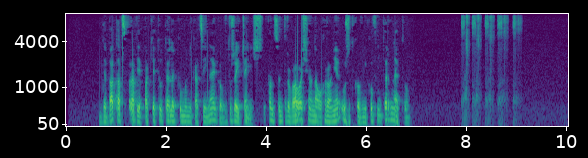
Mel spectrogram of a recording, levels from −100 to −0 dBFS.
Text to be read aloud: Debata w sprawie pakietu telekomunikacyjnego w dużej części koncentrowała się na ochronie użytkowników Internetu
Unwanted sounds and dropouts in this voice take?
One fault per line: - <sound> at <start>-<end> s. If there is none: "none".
- laugh at 7.9-9.1 s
